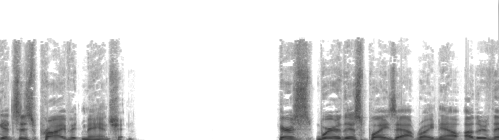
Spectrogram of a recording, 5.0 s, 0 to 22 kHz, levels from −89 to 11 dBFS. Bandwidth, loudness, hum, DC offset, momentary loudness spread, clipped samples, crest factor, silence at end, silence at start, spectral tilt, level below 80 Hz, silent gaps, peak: 16 kHz; -18 LUFS; none; under 0.1%; 4 LU; under 0.1%; 16 dB; 0 s; 0 s; -3.5 dB/octave; -52 dBFS; 1.52-2.07 s, 2.19-2.73 s; -4 dBFS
